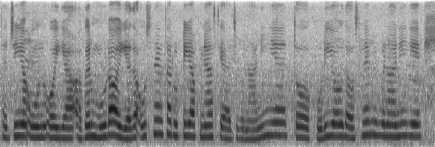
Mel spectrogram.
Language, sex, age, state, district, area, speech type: Dogri, female, 18-30, Jammu and Kashmir, Reasi, rural, spontaneous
